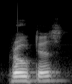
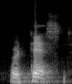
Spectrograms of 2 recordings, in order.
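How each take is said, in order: First: The stress is on the first syllable. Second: The stress is on the second syllable. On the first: It is used as a noun. "it is the first syllable which is stressed if the word is noun" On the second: It is used as a verb. "the second syllable is stressed if the word is a verb"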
